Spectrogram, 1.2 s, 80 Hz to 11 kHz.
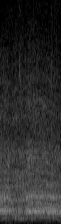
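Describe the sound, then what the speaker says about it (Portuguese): Home supporters at Moça Bonita stadium cheer after their side wins an amateur under-17 final on penalties, a steady, dense wall of crowd roar and shouting held at an even level throughout. "Para a festa da torcida presente aqui no estádio de Moça Bonita."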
